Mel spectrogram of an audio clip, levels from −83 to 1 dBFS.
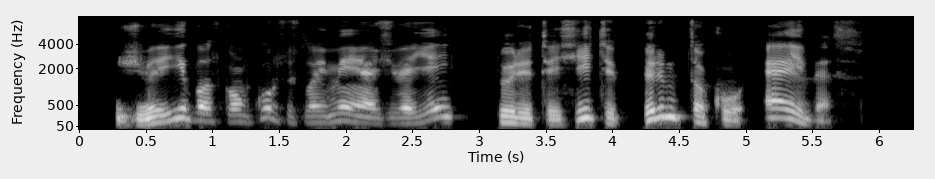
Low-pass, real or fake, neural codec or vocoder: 7.2 kHz; real; none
